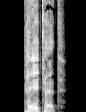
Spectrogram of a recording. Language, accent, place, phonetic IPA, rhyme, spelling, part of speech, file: German, Germany, Berlin, [ˈpɛltət], -ɛltət, pelltet, verb, De-pelltet.ogg
- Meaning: inflection of pellen: 1. second-person plural preterite 2. second-person plural subjunctive II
